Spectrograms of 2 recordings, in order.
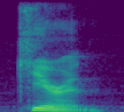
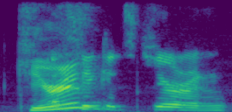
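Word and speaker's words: Ciarán: or t c-i-a-r-a-n -c-i-a-r-a I think Kieran Kieran in Irish like Kieran Culkin but not spelled like an American Irish Irish actor language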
